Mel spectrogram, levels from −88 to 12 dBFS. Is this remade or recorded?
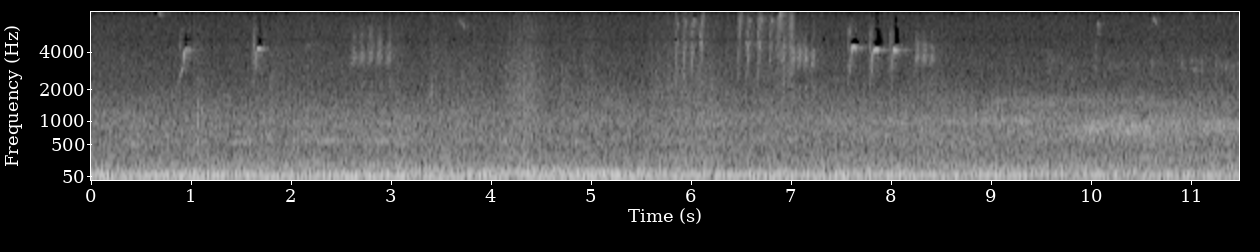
recorded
